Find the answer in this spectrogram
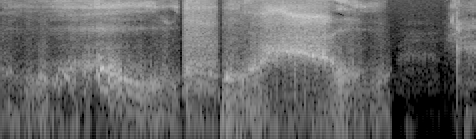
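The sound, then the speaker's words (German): A voice imitates howling storm wind with breathy, rushing whooshes and rising, falling groans, sustained for several seconds before dropping off, then a short gust at the end. “Ich kann auch Wirbelsturm, kann ich. Ich bin so eine Art Geräuschemacher.”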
